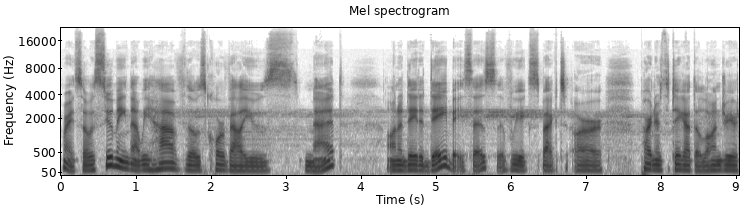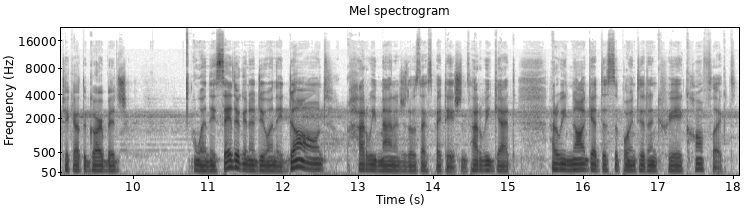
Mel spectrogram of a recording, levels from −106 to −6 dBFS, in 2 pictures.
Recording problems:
echo of what is said; faint; throughout; 340 ms later, 20 dB below the speech

